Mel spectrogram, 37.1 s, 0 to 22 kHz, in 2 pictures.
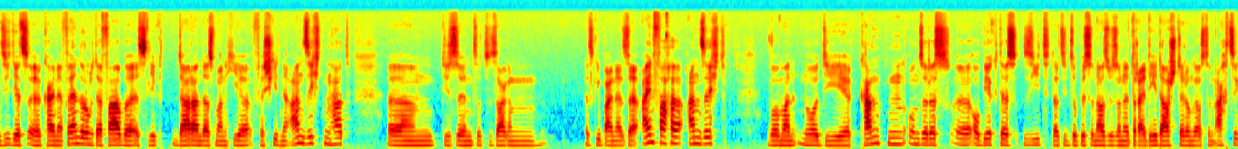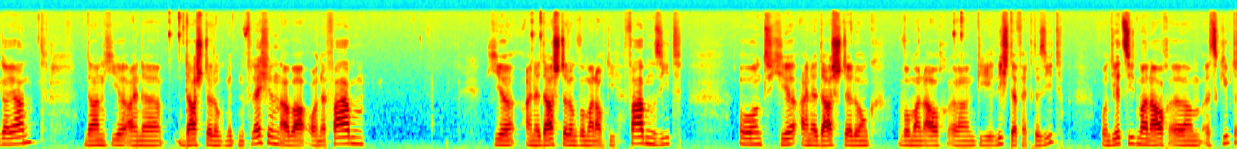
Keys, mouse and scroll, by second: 9.8 click, 21.1 click, 26.5 click, 32.8 click.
